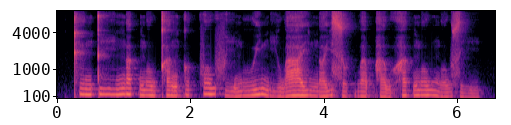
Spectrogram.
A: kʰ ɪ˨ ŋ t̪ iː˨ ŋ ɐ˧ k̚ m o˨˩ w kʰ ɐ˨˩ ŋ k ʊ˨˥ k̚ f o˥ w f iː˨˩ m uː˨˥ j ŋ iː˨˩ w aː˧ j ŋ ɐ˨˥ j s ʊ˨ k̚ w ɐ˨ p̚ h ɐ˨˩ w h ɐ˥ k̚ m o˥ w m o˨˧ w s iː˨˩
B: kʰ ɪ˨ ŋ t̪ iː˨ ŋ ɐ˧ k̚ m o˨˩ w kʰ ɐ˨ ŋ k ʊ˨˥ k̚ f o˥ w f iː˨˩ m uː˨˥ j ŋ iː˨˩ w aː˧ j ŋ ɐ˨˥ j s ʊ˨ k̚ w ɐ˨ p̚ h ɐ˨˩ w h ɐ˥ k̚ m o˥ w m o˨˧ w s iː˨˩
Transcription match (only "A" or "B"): A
